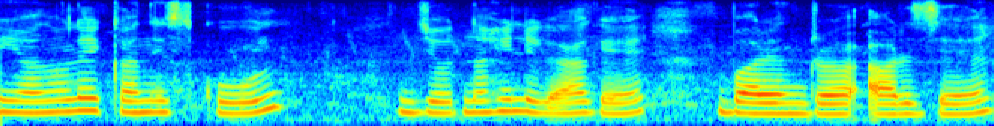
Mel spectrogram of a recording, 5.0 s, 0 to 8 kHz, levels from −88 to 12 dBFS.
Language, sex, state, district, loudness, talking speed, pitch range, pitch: Chakma, female, Tripura, Unakoti, -17 LUFS, 120 wpm, 210-240 Hz, 225 Hz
